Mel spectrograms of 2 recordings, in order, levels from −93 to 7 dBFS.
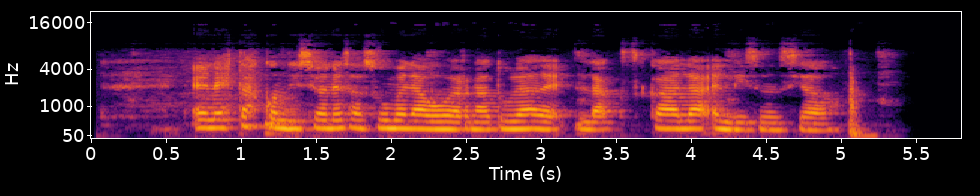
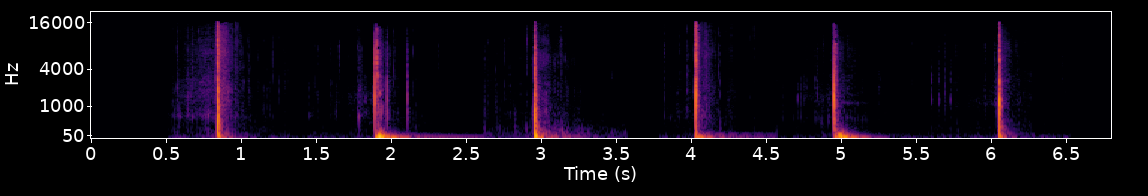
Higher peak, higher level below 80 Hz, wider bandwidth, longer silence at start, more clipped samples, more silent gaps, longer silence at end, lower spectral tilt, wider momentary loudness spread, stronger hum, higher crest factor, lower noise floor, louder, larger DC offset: about the same, -2 dBFS vs 0 dBFS; second, -46 dBFS vs -34 dBFS; second, 9.2 kHz vs 16.5 kHz; second, 0.15 s vs 0.85 s; neither; second, none vs 3.56-3.79 s; second, 0.5 s vs 0.7 s; about the same, -4 dB/octave vs -3.5 dB/octave; first, 13 LU vs 6 LU; neither; second, 14 dB vs 30 dB; second, -39 dBFS vs -77 dBFS; first, -15 LUFS vs -27 LUFS; neither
